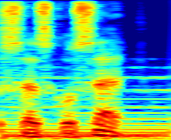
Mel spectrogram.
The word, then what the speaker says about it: Sasgosat: Se ha aliado con el demonio Sasgosat. La parte Sa se pronuncia con Z dura.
